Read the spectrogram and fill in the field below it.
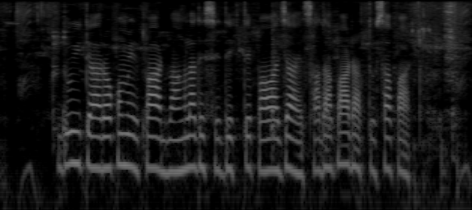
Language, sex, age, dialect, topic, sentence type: Bengali, female, 25-30, Western, agriculture, statement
